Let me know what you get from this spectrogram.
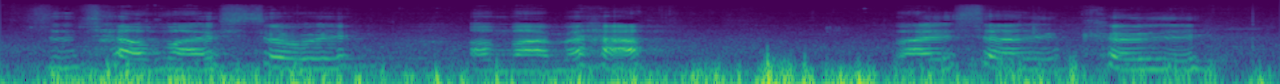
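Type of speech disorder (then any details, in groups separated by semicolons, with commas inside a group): Bulbar dysarthria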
